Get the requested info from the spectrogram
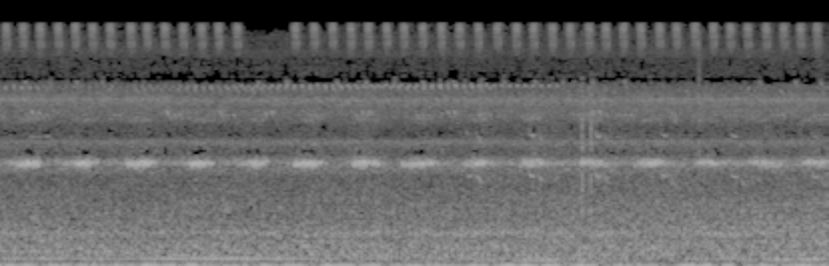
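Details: Evening crickets near an outdoor deck, giving high, ringing chirps in quick even pulses, roughly two per second, repeated steadily throughout, with a soft low rumble of background noise underneath.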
